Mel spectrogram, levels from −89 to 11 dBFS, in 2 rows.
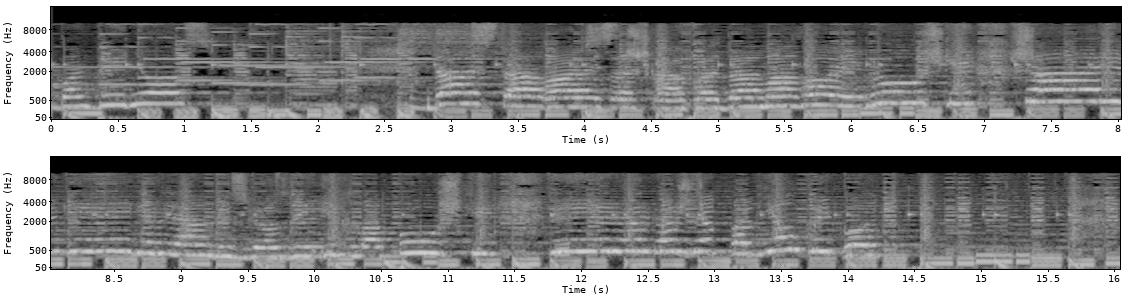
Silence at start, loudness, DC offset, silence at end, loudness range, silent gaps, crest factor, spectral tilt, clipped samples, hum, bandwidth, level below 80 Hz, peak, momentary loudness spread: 0 s; -16 LUFS; under 0.1%; 0 s; 2 LU; none; 14 dB; -4 dB/octave; under 0.1%; none; 10 kHz; -32 dBFS; -2 dBFS; 5 LU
